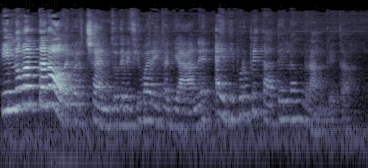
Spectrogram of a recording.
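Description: On stage in a solo show, an actress plays an indignant, sardonic storyteller denouncing organized crime, firing emphatic rhetorical questions at the audience. Her mid-range, slightly bright voice swings widely in pitch at a normal speed, and the roomy, distant recording carries faint noise.

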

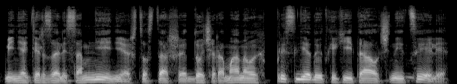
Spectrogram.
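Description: Man, low voice, first-person audiobook narration, sardonic, dry studio sound. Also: a little fast, darkish tone, dry recording. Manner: wry, sardonic storytelling.

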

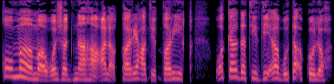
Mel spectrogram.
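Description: A woman voicing a husky-voiced bullying village man who speaks with anger and contempt. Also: mid-range voice, fairly quick, no room sound, clean studio sound, close to an everyday voice. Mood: scornful. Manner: contemptuous, angry.

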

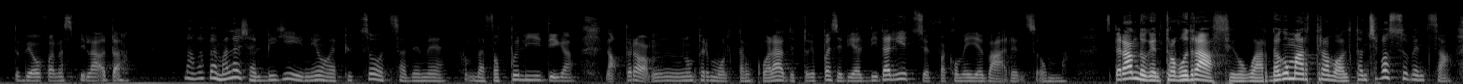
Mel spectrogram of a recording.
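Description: In this colloquial radio theatre monologue, a Roman-accented actress voices a young woman, defiant and self-styled as naive, who swings from hushed asides to loud outbursts. The mood is flippant and chatty, and her mid-range voice is lightly acted.

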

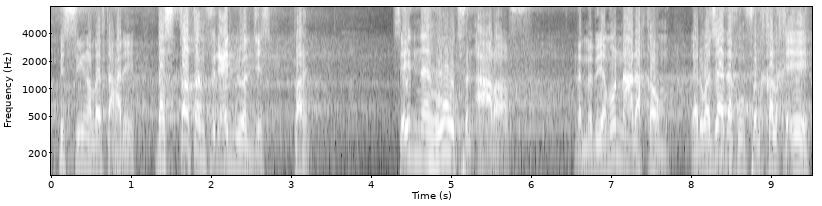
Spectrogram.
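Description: An older man with an Egyptian Arabic accent giving a religious lecture, animated, questioning his audience and drawing out words. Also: mid-range voice, long reverb tail. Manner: animated, asks the audience questions and pauses for answers. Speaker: preacher.

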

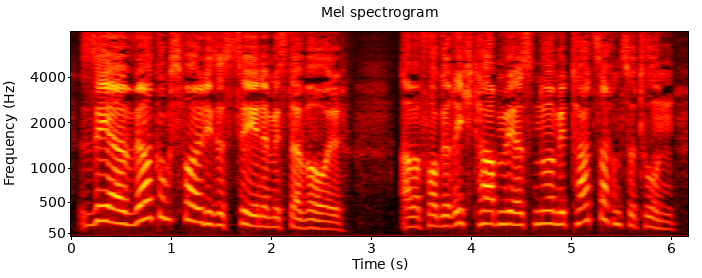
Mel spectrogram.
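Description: A sharp, relentless courtroom prosecutor, voiced by a man reading the story speaks in a raised, biting tone, twisting every answer with cool sarcasm. The sound is dry and close, with no room around it. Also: on the high side, sing-song, moderate pace, no echo, pitched above the performer's own voice. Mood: cutting. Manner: cutting, sarcastic cross-examining.

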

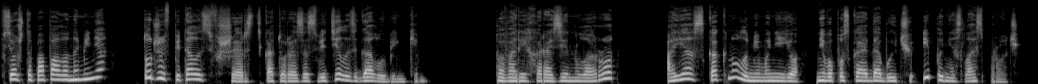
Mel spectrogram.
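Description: A woman reads a first-person story aloud in a low, deep voice, with lively, wry storytelling. The sound is dry and close, with no room around it. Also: brisk, no room sound. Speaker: audiobook narrator. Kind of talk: first-person scripted narration.

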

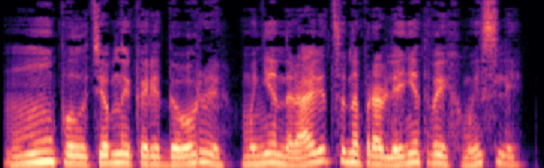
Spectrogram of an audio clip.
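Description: A woman's voice: fairly low pitch, steady tone, fairly quick, a little mellow, no echo, studio quality, lightly acted. Woman reading as an unruffled young male mage. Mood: teasing. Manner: easygoing, unruffled. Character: young male light mage, cocky, teasing.

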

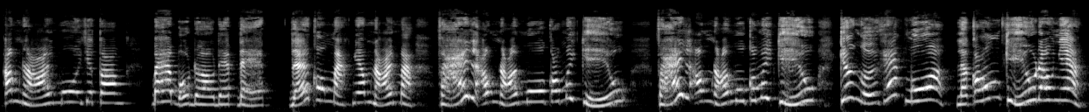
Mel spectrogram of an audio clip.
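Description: A sulky little ghost child whines and pleads in a piping, very high voice, as a woman storyteller puts it on. The talk is clingy and reproachful, full of childish wheedling. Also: expressive, fairly quick, hardly any pauses, a bit bright.

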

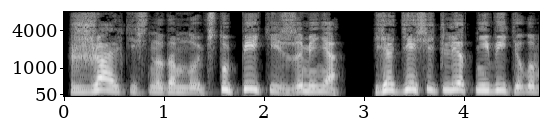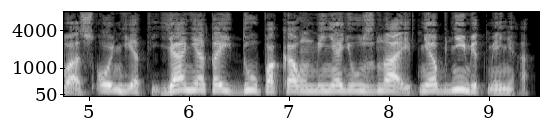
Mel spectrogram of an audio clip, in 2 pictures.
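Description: A man reading an audiobook, voicing a desperate young daughter who pleads in high, tearful cries. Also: expressive, normal speed, gravelly, no room sound, studio quality. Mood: pleading.

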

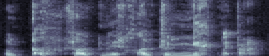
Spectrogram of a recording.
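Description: A man voicing a stubborn, suspicious male deacon who speaks deliberately. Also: a little high, mellow, voice pushed up, natural voice.

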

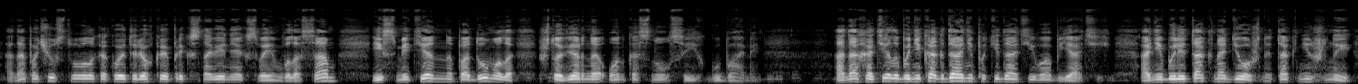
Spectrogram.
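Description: A man narrating a novel in a measured storytelling manner. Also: mid-range voice, animated, no echo. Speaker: audiobook narrator. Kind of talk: scripted narration.

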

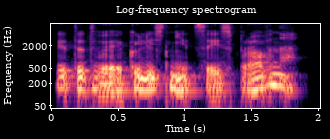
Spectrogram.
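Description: A woman voicing a young male necromancer who speaks in a cool, unhurried, indifferent way in an audiobook. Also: a bass voice, expressive, gravelly, mellow, husky, pitched below the performer's own voice, heavily acted. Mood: aloof, calm. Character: calm aloof male necromancer, young man. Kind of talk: audiobook character voice.

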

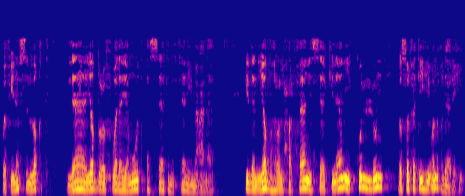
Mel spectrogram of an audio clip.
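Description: A man teaching Quran recitation rules on a call-in show, explaining each rule and then reciting the examples slowly and drawn out. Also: medium pitch, slightly rough. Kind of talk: tajweed lesson on a call-in show. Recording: dull lo-fi broadcast sound.

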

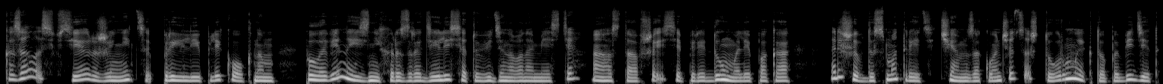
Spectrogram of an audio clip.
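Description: A woman reads a first-person comic audiobook in a lively, storytelling manner. Her voice sits low and warm. The recording is dry and close. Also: normal speed, no echo. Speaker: audiobook narrator.

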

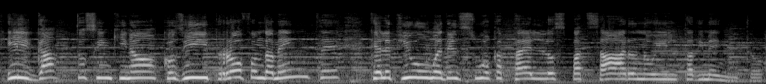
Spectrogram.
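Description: A woman narrating a fairy tale aloud in an expressive storybook reading. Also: high voice, measured pace, hardly any pauses, faint music behind.

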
